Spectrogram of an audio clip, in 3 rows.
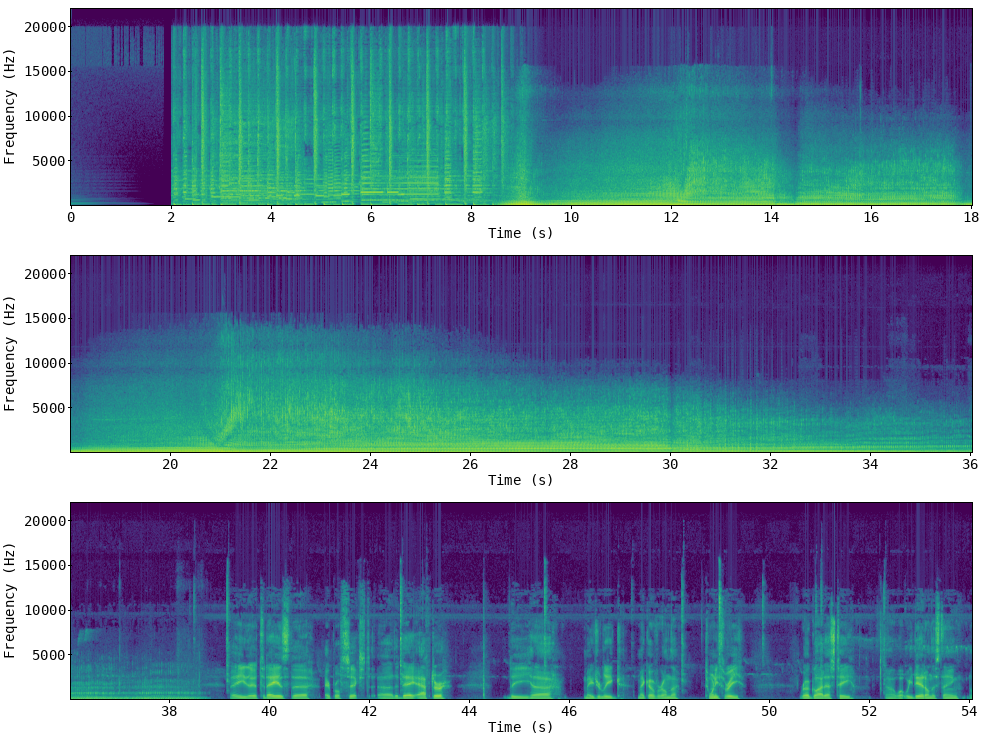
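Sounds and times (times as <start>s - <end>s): motorcycle engine accelerating: 2.8s - 38.8s.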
